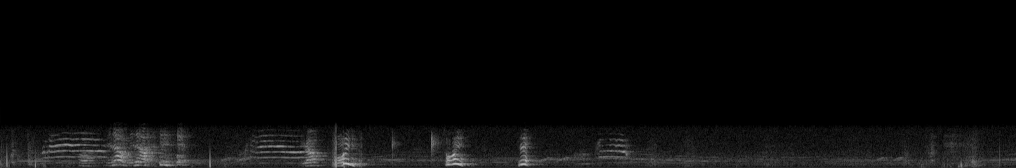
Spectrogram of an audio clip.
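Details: Half-Siamese cat indoors giving a run of meows: drawn-out tonal mews with rising and falling pitch, several in quick succession early on, then short sharp calls, fading to quiet near the end.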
